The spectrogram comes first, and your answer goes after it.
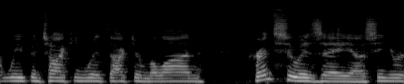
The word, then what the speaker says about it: Milan: those who are listening It's Milan like the city uh krentz is spelled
